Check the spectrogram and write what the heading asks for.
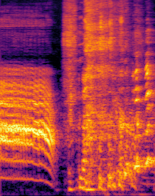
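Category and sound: human body sound, person screaming on cue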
